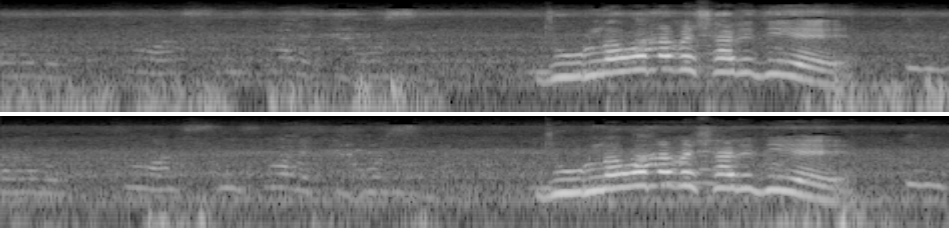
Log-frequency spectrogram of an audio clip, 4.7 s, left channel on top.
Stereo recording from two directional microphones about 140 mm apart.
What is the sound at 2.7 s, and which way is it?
Speech, 15° left (ahead or behind).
